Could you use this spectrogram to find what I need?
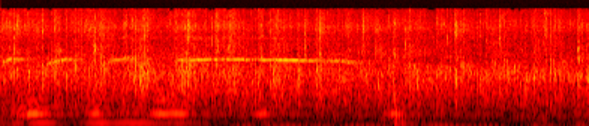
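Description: A keyboard instrument plays sustained notes through a loudspeaker.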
